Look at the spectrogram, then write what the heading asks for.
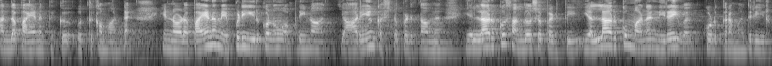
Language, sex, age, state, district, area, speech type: Tamil, female, 18-30, Tamil Nadu, Salem, rural, spontaneous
